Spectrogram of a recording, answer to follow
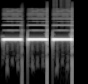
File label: three beep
